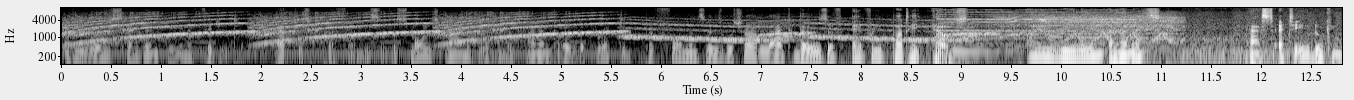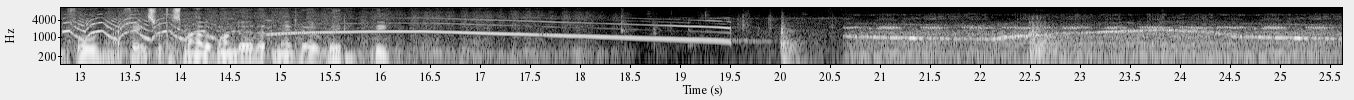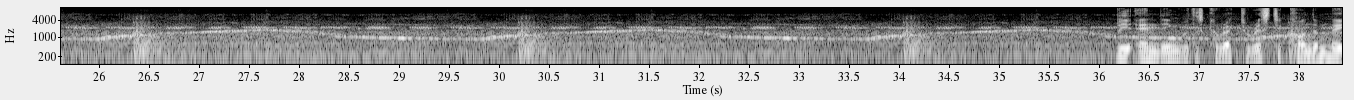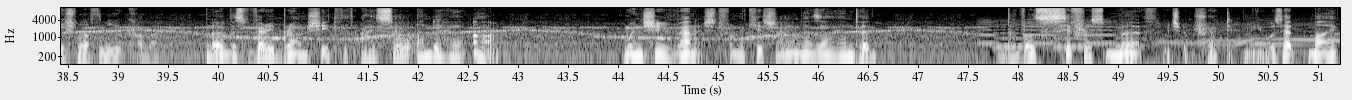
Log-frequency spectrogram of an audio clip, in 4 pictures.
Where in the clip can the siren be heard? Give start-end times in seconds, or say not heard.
0.0-51.1.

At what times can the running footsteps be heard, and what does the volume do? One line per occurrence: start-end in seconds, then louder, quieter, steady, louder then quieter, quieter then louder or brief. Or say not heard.
not heard.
